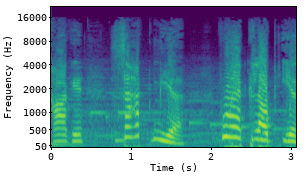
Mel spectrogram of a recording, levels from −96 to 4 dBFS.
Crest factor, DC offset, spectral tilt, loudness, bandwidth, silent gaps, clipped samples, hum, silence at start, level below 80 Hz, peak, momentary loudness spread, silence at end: 12 dB; under 0.1%; -6 dB/octave; -14 LUFS; 15 kHz; none; under 0.1%; none; 0 s; -38 dBFS; -4 dBFS; 18 LU; 0 s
